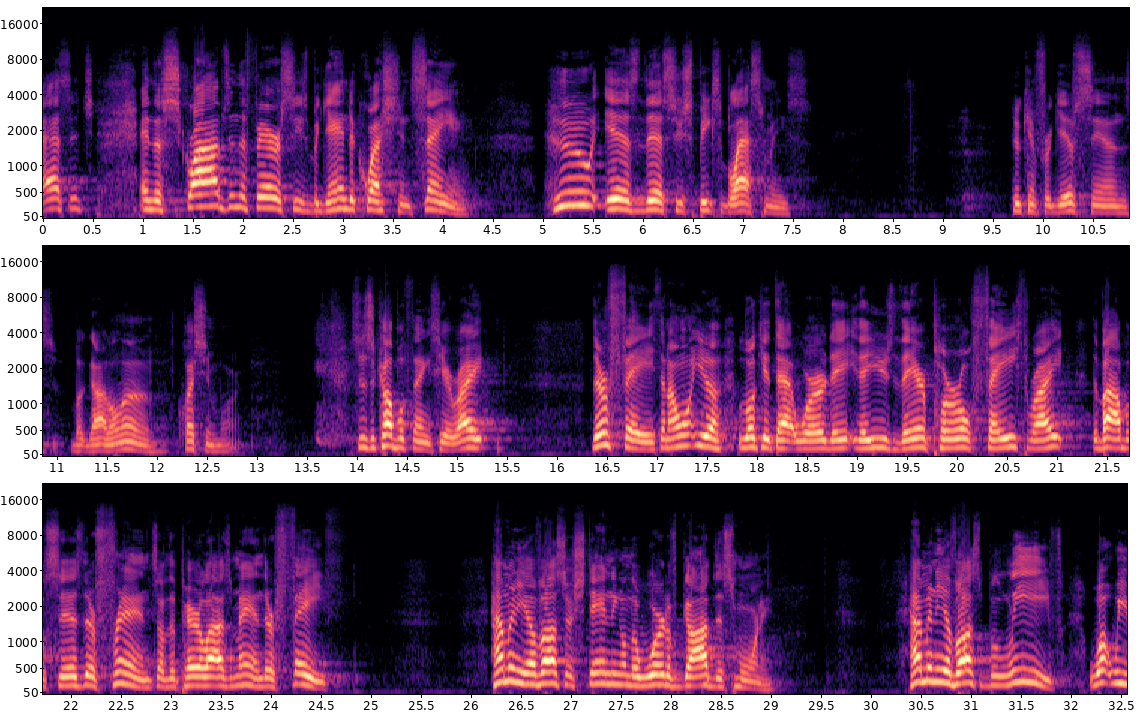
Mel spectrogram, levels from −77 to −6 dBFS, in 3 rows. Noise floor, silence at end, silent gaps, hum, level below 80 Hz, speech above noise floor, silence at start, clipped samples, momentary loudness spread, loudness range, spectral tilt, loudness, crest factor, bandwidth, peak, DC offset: -62 dBFS; 0 s; none; none; -54 dBFS; 47 dB; 0 s; under 0.1%; 14 LU; 9 LU; -6 dB/octave; -16 LUFS; 16 dB; 13.5 kHz; 0 dBFS; under 0.1%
